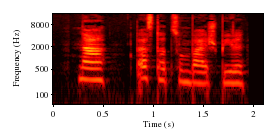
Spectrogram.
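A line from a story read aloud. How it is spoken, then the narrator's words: Dry reply. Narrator (German): erwiderte Maximilian trocken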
